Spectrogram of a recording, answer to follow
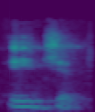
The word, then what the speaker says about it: Egypt: ما فيهاش, there's no D, but in the pronunciation there is a D.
